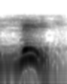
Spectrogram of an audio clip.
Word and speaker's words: laid: les vous voyez ici on écrit le d mais on ne prononce pas il est laid ou bien on dit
